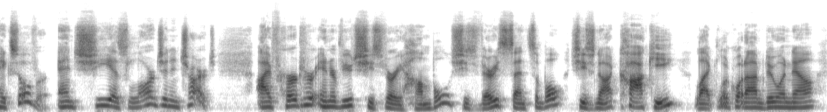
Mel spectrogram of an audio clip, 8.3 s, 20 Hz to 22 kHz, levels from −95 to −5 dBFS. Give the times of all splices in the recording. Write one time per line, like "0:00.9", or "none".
0:05.7

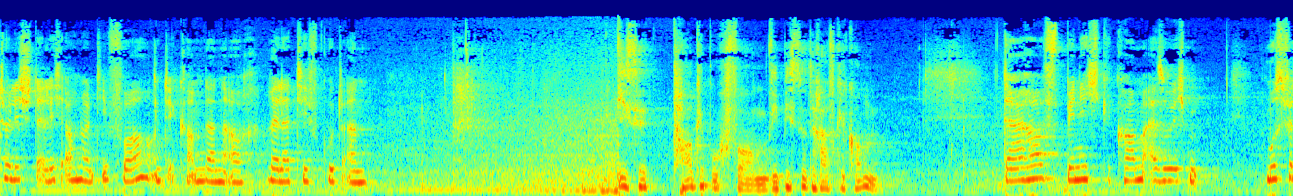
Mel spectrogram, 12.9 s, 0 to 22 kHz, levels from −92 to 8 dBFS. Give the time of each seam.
none

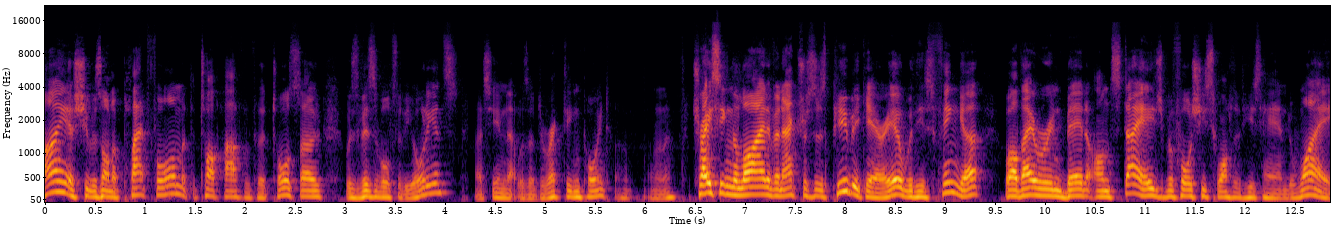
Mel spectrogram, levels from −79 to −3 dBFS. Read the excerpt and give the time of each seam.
0:04.2
0:06.4
0:09.5

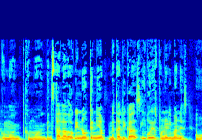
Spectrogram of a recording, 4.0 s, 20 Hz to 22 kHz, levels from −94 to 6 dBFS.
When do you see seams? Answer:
0:00.9
0:01.5
0:02.1
0:02.9

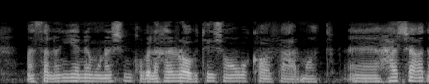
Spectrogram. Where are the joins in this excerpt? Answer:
0:01.3

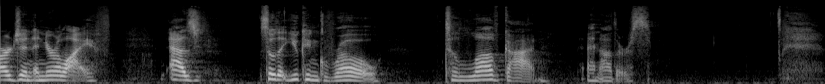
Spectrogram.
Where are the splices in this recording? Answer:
none

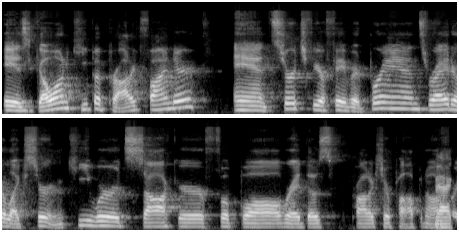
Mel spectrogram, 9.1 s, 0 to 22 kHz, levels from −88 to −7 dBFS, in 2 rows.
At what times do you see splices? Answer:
none

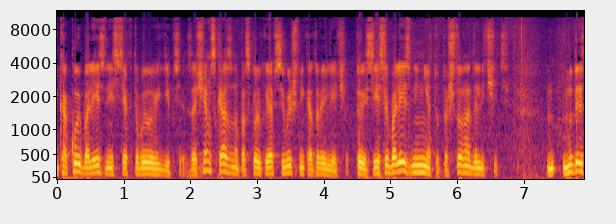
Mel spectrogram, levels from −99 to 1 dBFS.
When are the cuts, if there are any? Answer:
0:04.4

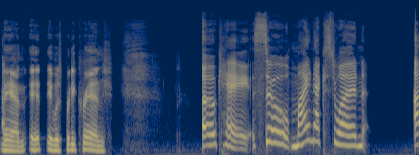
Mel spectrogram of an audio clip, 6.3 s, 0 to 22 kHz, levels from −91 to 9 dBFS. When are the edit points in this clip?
none

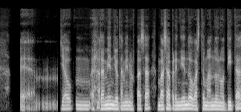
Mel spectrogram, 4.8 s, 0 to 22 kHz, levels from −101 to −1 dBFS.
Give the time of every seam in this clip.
0:01.1
0:02.0
0:02.4
0:03.1

